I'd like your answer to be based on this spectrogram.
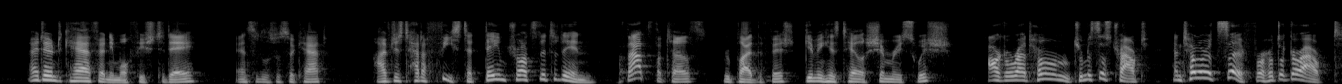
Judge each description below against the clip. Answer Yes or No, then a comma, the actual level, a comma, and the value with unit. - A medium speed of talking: No, fast, 235 wpm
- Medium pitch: Yes, medium, 150 Hz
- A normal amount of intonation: No, wide, 8.9 semitones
